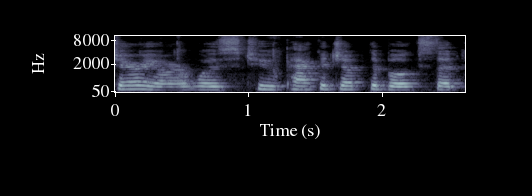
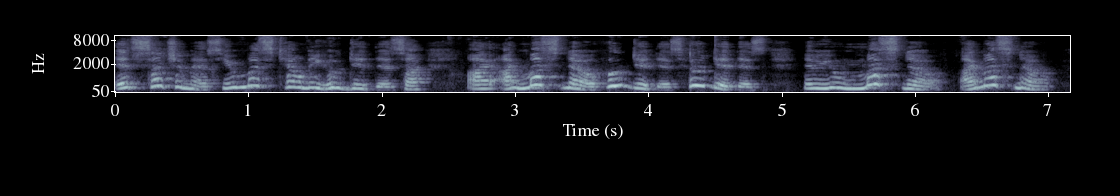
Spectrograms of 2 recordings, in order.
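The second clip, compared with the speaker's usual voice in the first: put-on very British accent, loud and agitated; 5 semitones higher, 6 dB louder than usual. The speaker retells what Kitty said to them, imitating Kitty's British accent. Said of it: "A very British accent".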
